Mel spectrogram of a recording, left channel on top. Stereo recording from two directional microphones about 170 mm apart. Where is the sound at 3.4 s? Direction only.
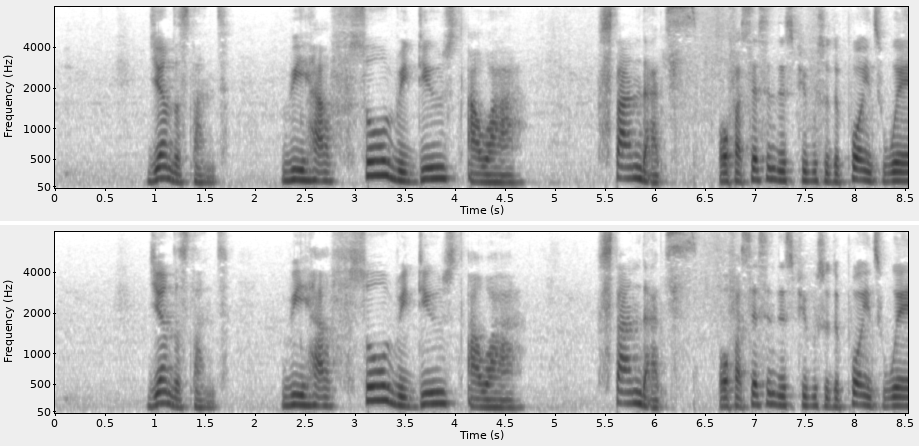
50° left (ahead or behind).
